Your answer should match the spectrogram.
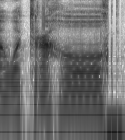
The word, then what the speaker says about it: Vajra: Chữ Vajra là chúng ta đọc hai âm Vajra. Chữ J này chúng ta đọc là J, Jra, Vajra.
